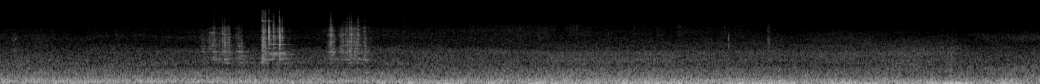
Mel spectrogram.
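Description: Two short bursts of metallic rattling, about two and three and a half seconds in, as sand is shaken through a perforated metal sand scoop to sift out a find. Steady wind noise on the microphone throughout.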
